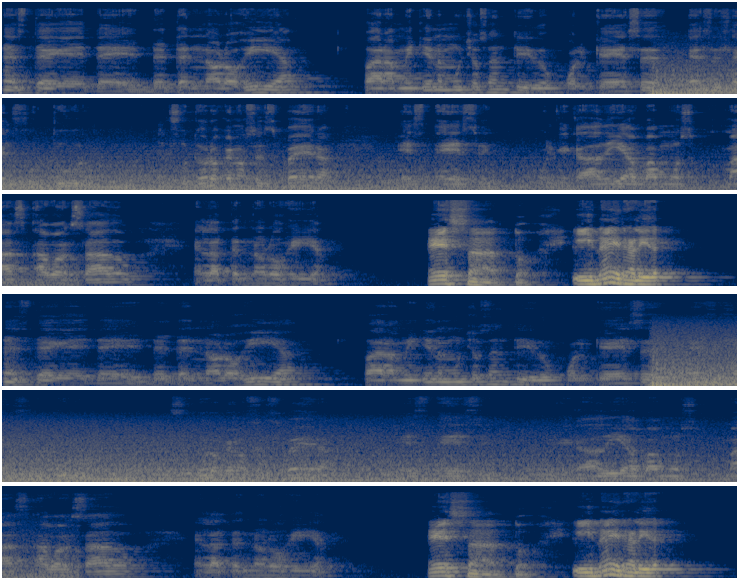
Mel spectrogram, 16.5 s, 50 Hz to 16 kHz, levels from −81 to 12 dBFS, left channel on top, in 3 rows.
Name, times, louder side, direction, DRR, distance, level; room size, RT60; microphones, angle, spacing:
voice 1, 0.0-2.3 2.7-6.2 6.7-9.2 9.5-13.5, left 2 dB, 80° left, 5 dB, 2.0 m, -37 dB
sound 1, 4.8-11.6, right 2 dB, 55° right, 0.7 m, -33 dB
voice 2, 14.2-15.9, left 3 dB, 30° left, 8 dB, 0.7 m, -24 dB
21.0 x 9.3 x 6.1 m, 0.72 s
head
